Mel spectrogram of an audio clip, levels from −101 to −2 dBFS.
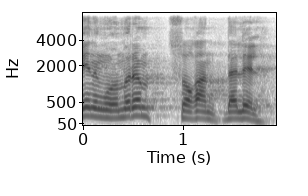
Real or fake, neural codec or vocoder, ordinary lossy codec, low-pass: fake; vocoder, 44.1 kHz, 128 mel bands every 512 samples, BigVGAN v2; none; 7.2 kHz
